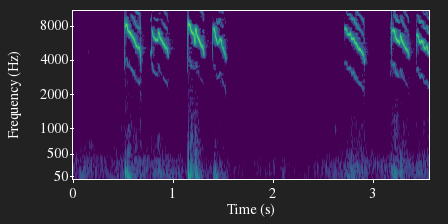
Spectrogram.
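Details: Wild-style 'ngalas' white-eye song, played to get young birds singing: bright, high notes falling steeply in pitch, a burst of four, a gap of over a second, then three more, with soft thumps beneath.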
